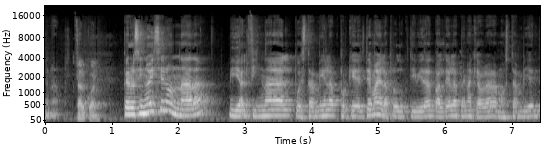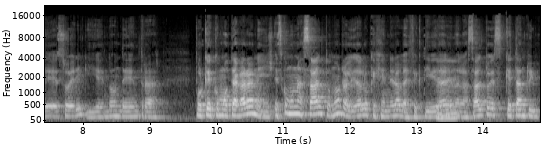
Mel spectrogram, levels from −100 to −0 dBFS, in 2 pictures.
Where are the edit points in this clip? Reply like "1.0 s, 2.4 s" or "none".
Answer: 9.6 s

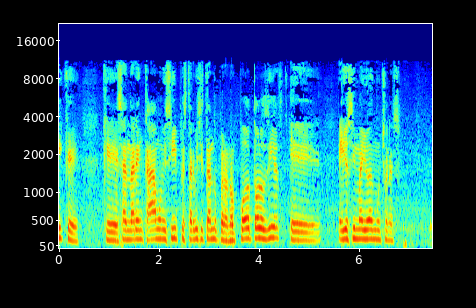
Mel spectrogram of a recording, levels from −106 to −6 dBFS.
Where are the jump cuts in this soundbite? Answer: 4.5 s

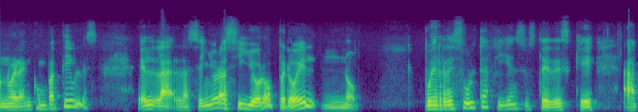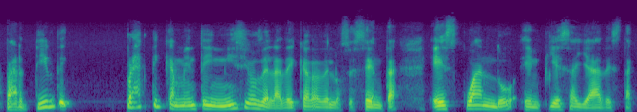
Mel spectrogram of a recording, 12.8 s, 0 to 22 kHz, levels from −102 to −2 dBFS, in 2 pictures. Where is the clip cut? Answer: 1.3 s

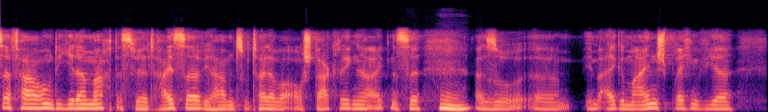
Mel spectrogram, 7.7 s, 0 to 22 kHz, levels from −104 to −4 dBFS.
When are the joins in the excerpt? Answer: none

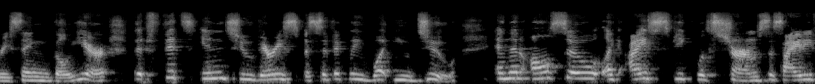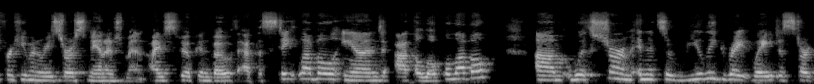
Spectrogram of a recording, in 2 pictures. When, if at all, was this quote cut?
none

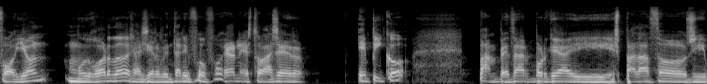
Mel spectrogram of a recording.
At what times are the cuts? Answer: none

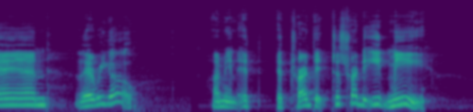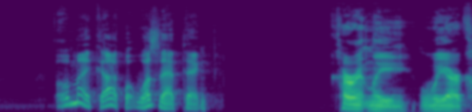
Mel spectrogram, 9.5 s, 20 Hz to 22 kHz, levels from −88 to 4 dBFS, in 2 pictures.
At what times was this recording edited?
2.0 s, 5.2 s

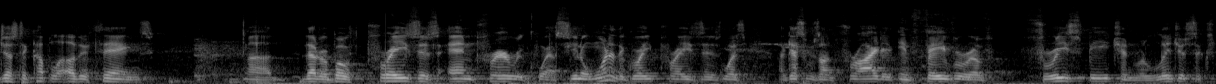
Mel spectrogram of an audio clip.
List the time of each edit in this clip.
7.2 s, 8.9 s

